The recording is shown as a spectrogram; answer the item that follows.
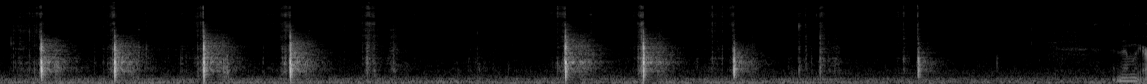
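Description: A knife chopping a red onion on a cutting board, sharp distinct knocks spaced unevenly with short pauses, up close, with faint background sound between strokes.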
